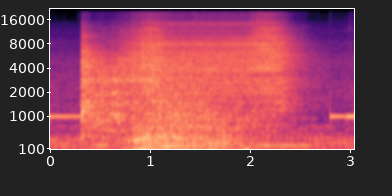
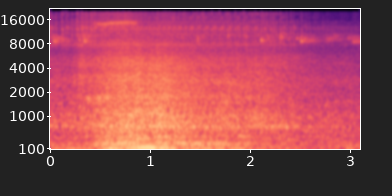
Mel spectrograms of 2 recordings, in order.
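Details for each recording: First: Dodge Magnum R/T V8 wagon: engine catches and revs briefly with a thin hiss and whistle riding over it, then dies, no check engine light; suspected intake vacuum leak, source not yet found. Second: Dodge Magnum R/T V8 after an O-ring replacement and sensor work, no check engine light, idling around 800 rpm while still warming up in park, revs smoothly and settles back steadily; only a faint belt squeal remains.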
